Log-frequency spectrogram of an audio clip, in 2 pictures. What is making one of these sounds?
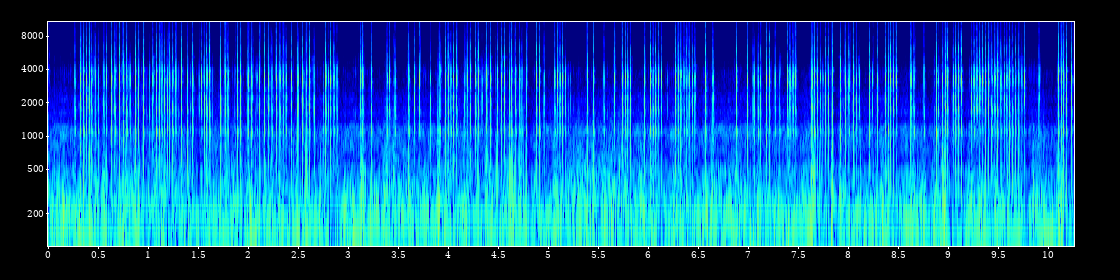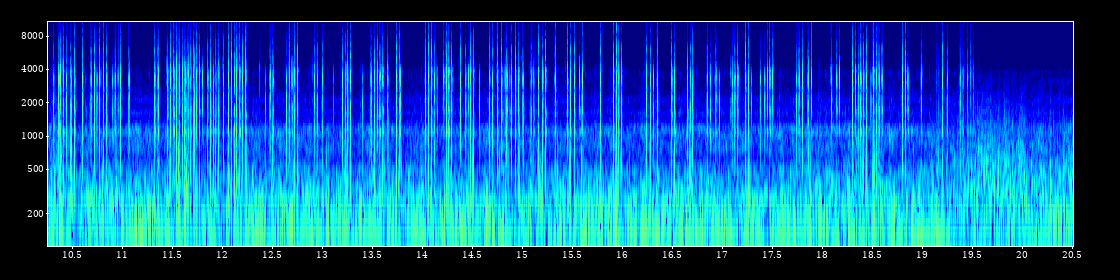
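A bicycle rattles and clatters over a bumpy paved road.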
